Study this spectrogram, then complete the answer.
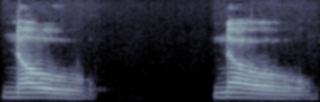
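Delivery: no drawn out slowly to show the glide. Shown as a demonstration. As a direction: stretch no so the glide is heard. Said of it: "Let's say it slowly".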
